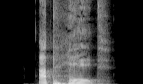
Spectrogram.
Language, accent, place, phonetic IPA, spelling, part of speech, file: German, Germany, Berlin, [ˈapˌhɛlt], abhält, verb, De-abhält.ogg
- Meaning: third-person singular dependent present of abhalten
